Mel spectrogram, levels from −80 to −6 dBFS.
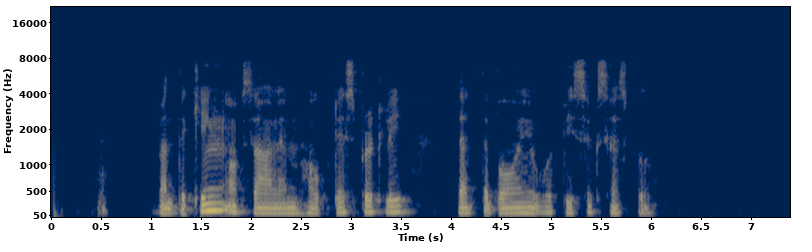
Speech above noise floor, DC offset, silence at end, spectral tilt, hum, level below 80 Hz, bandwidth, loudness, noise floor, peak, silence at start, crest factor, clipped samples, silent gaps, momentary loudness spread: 49 dB; under 0.1%; 1.4 s; -6.5 dB/octave; none; -60 dBFS; 8.2 kHz; -34 LUFS; -82 dBFS; -16 dBFS; 0.45 s; 20 dB; under 0.1%; none; 18 LU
